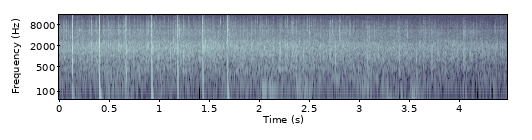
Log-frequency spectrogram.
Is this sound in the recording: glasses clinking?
no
